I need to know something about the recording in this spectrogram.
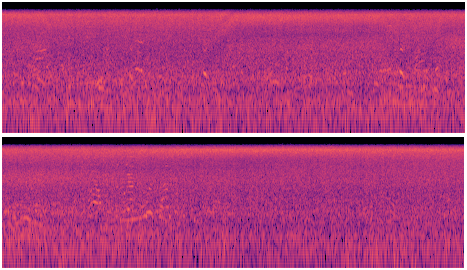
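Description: Waterfall: a steady, loud rush of water pouring over rocks, with faint voices of people underneath.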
